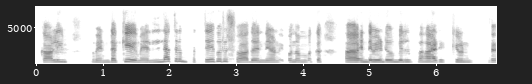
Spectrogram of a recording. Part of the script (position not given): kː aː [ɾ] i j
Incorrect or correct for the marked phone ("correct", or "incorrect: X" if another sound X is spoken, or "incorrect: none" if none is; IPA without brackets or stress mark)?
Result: incorrect: ɭ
